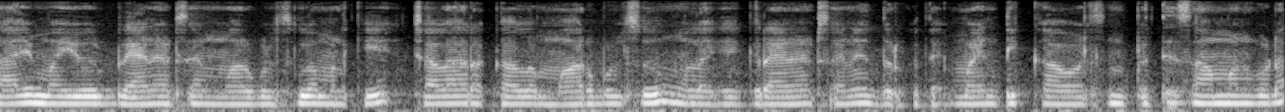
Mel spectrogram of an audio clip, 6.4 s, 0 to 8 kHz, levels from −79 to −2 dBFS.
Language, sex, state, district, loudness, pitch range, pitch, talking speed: Telugu, male, Andhra Pradesh, Sri Satya Sai, -15 LUFS, 145-155 Hz, 150 Hz, 185 wpm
